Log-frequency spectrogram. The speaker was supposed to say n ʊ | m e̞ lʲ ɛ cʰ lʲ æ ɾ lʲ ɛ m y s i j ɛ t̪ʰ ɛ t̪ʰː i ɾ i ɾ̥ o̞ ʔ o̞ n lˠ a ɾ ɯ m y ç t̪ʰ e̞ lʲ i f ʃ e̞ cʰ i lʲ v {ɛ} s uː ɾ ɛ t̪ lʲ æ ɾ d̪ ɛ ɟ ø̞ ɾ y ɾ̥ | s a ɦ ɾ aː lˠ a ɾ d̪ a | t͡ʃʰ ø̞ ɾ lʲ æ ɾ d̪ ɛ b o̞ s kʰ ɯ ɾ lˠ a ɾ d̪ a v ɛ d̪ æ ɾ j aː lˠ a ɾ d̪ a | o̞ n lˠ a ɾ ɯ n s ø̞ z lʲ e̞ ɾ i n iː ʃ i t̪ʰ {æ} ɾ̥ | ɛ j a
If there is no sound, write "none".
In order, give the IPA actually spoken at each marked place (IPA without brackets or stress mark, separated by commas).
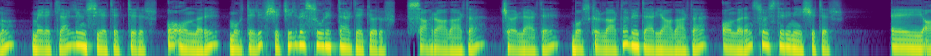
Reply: ɛ, i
